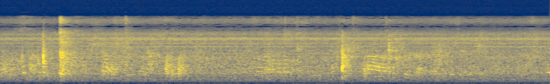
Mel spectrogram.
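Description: Indistinct background chatter of several people talking in a room, with a few light knocks about one second in and again about five seconds in.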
